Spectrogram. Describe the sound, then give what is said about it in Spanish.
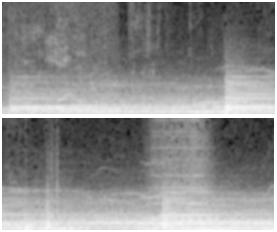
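Alarm bells on a spaceship ring continuously with a dense, sustained metallic clang, loud, swelling with fresh strikes partway through and near the end, sounding because a cleaning robot has activated the self-destruct sequence. “¿Qué campanas más parecidas a la del hermano? ¿Oyes? ¡Es la alarma!”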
